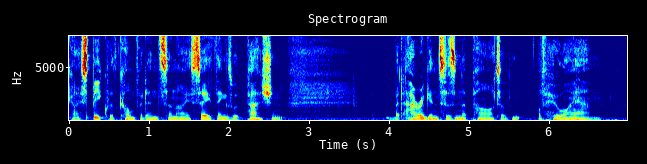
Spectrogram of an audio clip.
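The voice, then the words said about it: South African accent. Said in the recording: “I still have this legacy accent, and the South African accent is often mistaken for arrogance”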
